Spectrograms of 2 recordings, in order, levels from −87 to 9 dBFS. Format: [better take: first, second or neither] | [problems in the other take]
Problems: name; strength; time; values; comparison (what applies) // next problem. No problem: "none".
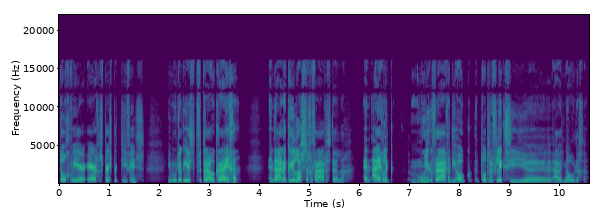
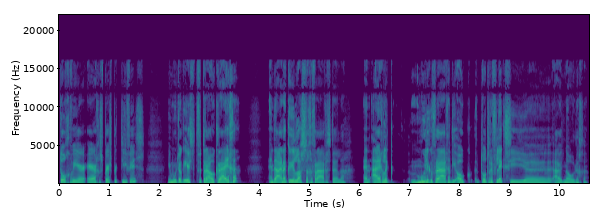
second | thin; very; fading below 350 Hz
